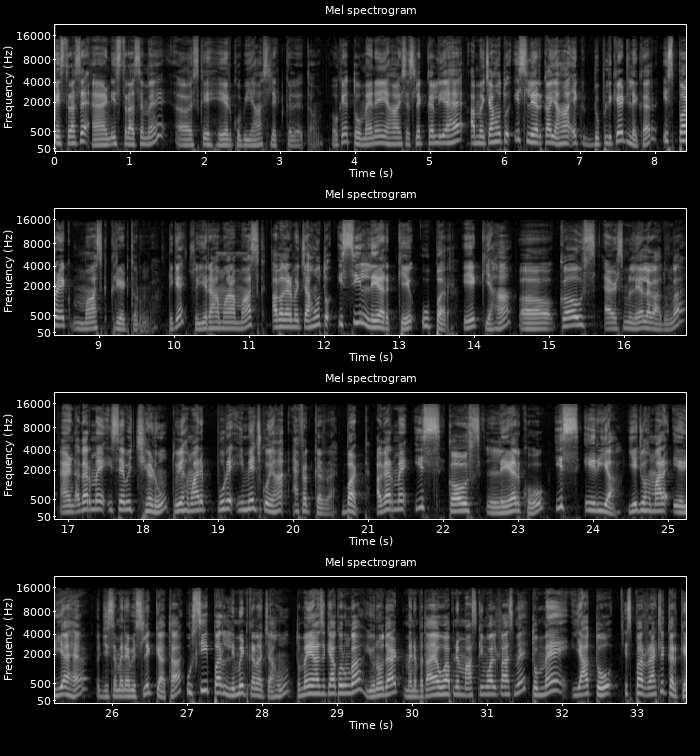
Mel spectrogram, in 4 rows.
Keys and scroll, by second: 5.3 space, 5.5 ctrl+z, 10.0 space, 11.2 space, 11.5 v, 17.2 ctrl+z, 20.5 ctrl+z.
